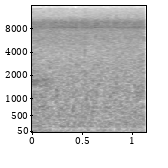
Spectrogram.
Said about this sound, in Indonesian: Tuh, ada air terjun di sana dan alam semesta yang hijau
